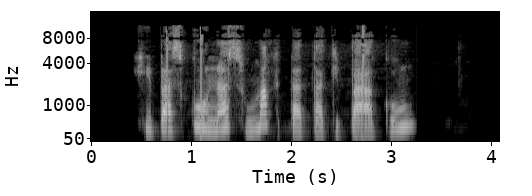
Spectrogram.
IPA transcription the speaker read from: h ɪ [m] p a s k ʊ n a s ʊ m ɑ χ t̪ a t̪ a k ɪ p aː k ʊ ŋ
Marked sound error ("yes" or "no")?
yes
